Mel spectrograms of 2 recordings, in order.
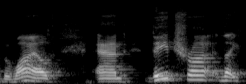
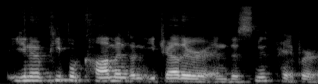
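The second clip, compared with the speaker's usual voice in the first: ordinary talk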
